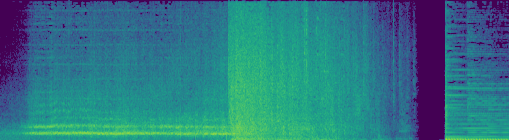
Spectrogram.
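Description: Car skid-and-crash sound effect: a steady tyre screech for about two and a half seconds, cut off by a loud crash that dies away over about two seconds. Guitar music starts near the end.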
